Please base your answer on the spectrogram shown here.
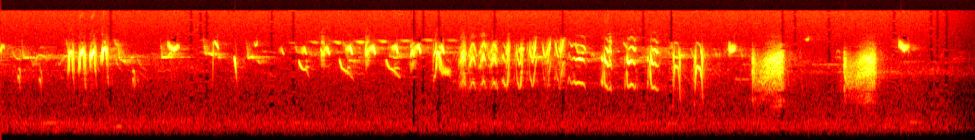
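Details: Central Russian Red-backed Shrike delivering a rapid run of thin, twittering notes that blur into a dry, buzzy rattle, followed by two louder harsh, scratchy bursts and a final squeak, set against steady low background noise.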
